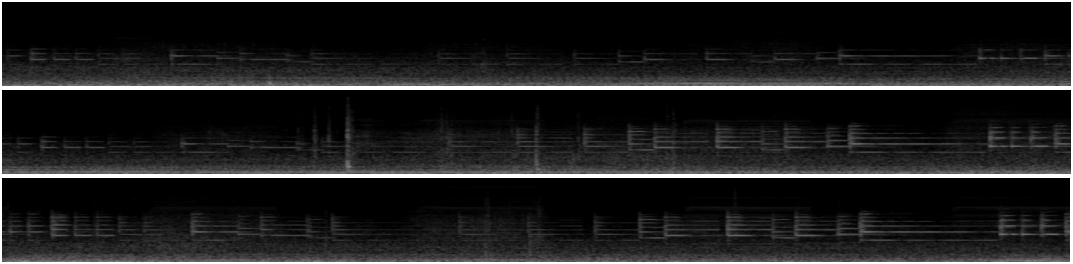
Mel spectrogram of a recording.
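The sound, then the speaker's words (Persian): Mobile phone ringtone playing a bright electronic melody, its short tune phrases repeating many times over a low steady hum. “گوشی من نیست. موبایل مامانه؟”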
